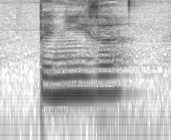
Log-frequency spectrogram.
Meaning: money
- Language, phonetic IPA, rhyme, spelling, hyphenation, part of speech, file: Czech, [ˈpɛɲiːzɛ], -iːzɛ, peníze, pe‧ní‧ze, noun, Cs-peníze.ogg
